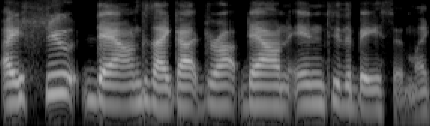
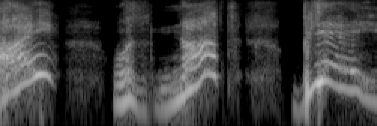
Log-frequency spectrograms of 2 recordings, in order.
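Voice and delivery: put-on high, very slow, indignant little girl voice. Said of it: "she looks back and she goes".

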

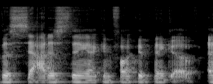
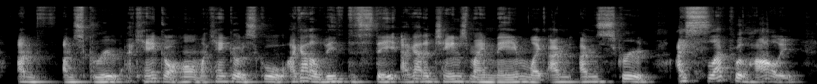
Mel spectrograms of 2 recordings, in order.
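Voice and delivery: ordinary talk

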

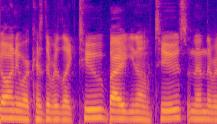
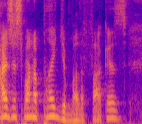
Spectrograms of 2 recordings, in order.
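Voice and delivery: put-on aggressive, pushy, drunken-sounding voice; 2 semitones higher, 3 dB quieter than usual. Retelling what drunk, aggressive Gina kept saying: imitating Gina, aggressive and drunk. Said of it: "And Gina was just more of the factor of".

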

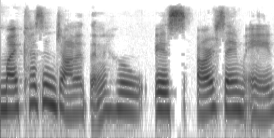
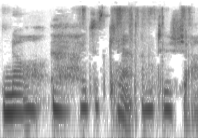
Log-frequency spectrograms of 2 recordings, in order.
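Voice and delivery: put-on cool teenage boy voice, soft and slow; 7 dB quieter than usual. Quoting a guy who wouldn't say what he wanted to tell her, cool teenage guy voice. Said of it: "just imagine cool teenager man voice".

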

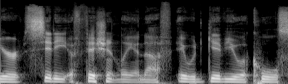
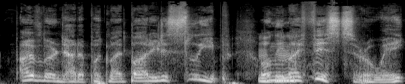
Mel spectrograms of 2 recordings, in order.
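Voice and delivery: higher-pitched, theatrical stage voice; 5 semitones higher than usual. Showing off a best impression, Vegeta doing Shakespeare. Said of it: "sounded like Vegeta doing Shakespeare".

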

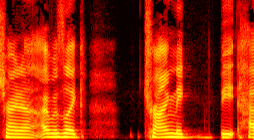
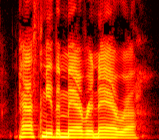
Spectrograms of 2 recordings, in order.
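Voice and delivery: put-on New Jersey accent; 4 dB louder than usual. Mimicking how a man from new jersey talks: put-on new jersey accent. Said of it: "That's my New Jersey accent".

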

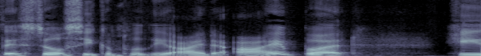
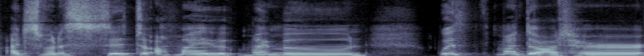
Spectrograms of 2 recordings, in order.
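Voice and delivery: haughty, self-important, pompous, pretentious voice; 4 semitones higher than usual. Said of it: "he just sounds like a pretentious gold".

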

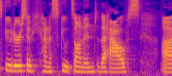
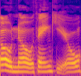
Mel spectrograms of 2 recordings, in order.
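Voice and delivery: slow, sarcastic, courteous tone; 5 dB louder than usual. Recapping a show, quoting a man's reply to the PA holding the door, mock-sarcastic retelling. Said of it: "kind of sarcastically says to the PA".

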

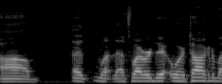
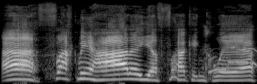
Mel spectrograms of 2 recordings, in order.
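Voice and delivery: very loud, drawn-out put-on Boston accent; 6 semitones higher, 12 dB louder than usual. Imitating a woman from boston: put-on boston accent. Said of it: "a woman from Boston, just having to listen to them".

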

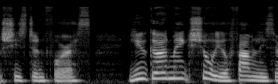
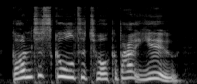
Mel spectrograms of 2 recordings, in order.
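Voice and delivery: sharp, snappish, high-pitched snapped tone; 6 semitones higher, 3 dB louder than usual. Narrating a story, a woman snaps back at a girl who interrupted her: snapping back. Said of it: "Amelia snapped back".

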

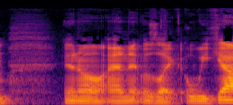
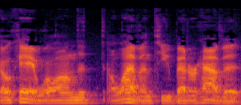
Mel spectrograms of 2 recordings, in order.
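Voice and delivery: put-on snarky old woman voice; 2 semitones higher than usual. Retelling what an old lady said about a rent deadline: imitating a snarky old lady. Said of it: "she was kinda snarky old lady".

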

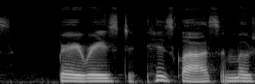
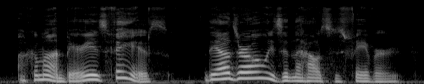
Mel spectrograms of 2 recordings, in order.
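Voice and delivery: plain reading voice

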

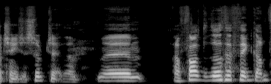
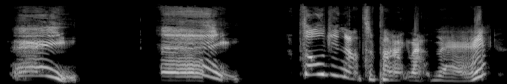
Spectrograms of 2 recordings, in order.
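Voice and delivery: annoyingly chummy, drawn-out advert voiceover; 8 semitones higher than usual. The speaker mocks an annoying tyre advert's voiceover; imitating a chummy tyre-ad voice. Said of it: "I don't know if I did it justice with my impression".

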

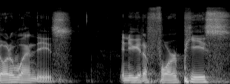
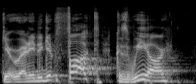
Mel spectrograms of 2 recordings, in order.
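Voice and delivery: all-out, pitched-up, hyped shouting; 8 semitones higher than usual. Opening the podcast after a long break, yelling. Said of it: "I forgot how much you yell".

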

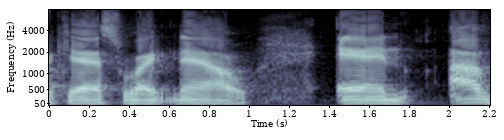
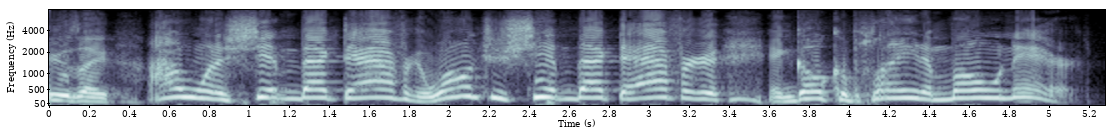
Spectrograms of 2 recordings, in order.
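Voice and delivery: forced, put-on country accent, pitched very high; 4 dB louder than usual. Speaker quotes a man from california, in a mock redneck country accent. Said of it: "how rednecks can have accents in California".

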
